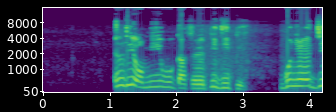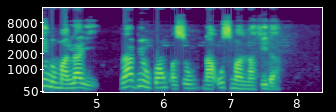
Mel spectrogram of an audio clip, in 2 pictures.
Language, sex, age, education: Igbo, female, 15-29, tertiary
